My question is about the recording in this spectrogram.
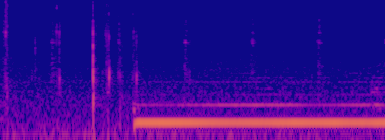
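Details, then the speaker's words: SMC Scandinavian ceiling fan after blades flipped, switched on high: a few light clicks then a steady, loud low bearing hum; earlier grinding has reduced, bearing noise drops once fully up to speed; dimmer no longer works. "once it really does fully speed up bearing noise does go down so I'll be able to sleep at night if I have it on medium"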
